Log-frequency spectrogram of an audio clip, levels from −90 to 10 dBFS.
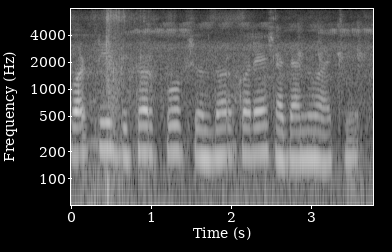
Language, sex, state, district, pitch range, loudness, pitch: Bengali, female, Assam, Hailakandi, 170-195 Hz, -22 LUFS, 185 Hz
